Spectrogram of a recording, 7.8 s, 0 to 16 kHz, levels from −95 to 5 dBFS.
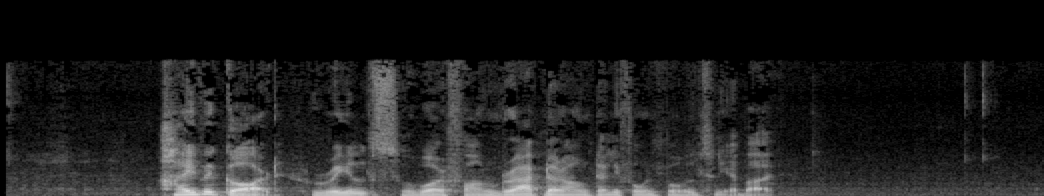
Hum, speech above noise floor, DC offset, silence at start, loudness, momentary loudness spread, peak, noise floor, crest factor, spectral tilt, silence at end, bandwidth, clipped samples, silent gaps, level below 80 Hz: none; 41 dB; under 0.1%; 1.2 s; -20 LUFS; 14 LU; -2 dBFS; -61 dBFS; 20 dB; -7 dB/octave; 2.05 s; 11.5 kHz; under 0.1%; none; -40 dBFS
